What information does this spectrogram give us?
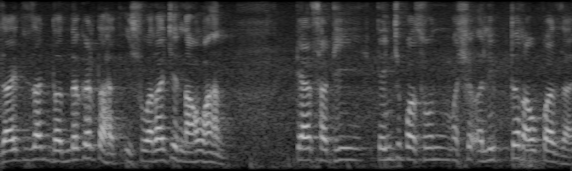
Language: Konkani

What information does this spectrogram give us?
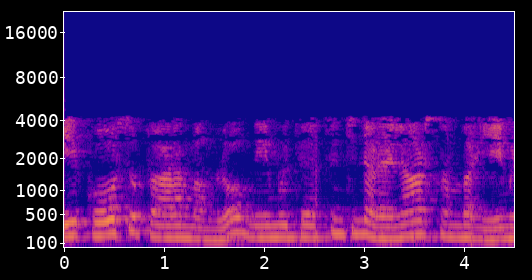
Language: Telugu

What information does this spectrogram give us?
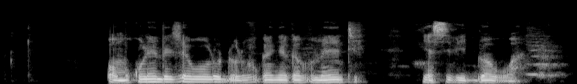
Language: Ganda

